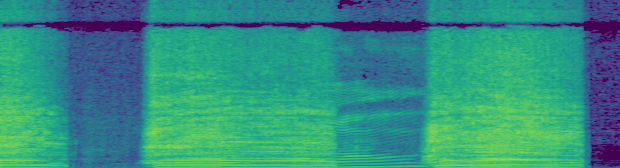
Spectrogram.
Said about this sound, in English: That's a moose, everybody. We got a moose. That's so cute.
